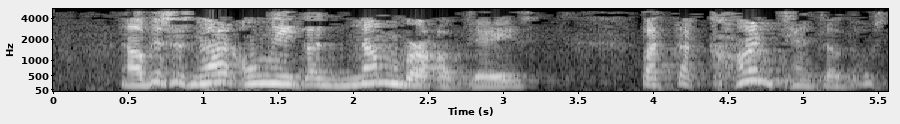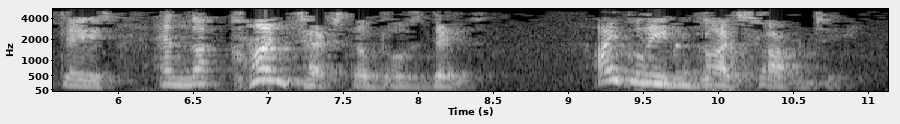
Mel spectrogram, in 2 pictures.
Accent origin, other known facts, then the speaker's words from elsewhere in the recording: Cape Cod, Massachusetts, United States; I grew up in the Cape. I know all about the tourists.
